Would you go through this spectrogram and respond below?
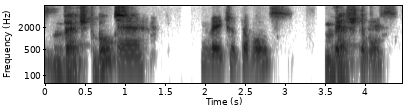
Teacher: the the the the vowels in the middle can disappear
